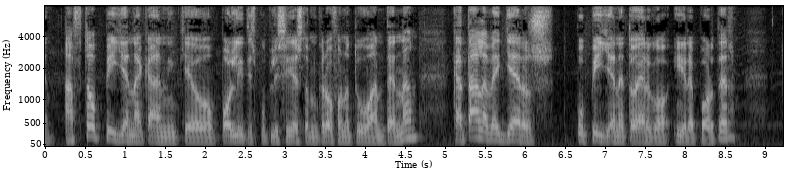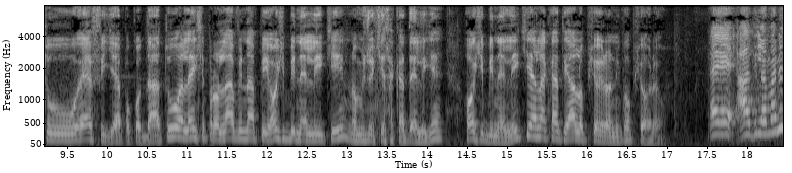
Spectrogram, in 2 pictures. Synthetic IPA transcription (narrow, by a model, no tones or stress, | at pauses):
ɐft̪o̞piʝe̞nɐkɐnice̞opo̞lit̪ispuplisiɐst̪o̞mikɾo̞fo̞no̞t̪uɐnt̪e̞nɐ | kɐt̪ɐlɐveɟe̞ɾo̞s | pupiʝe̞ne̞t̪o̞e̞ɾɣo̞ʔiɾe̞po̞ɾt̪e̞ɾ | t̪ue̞fiʝe̞ɐpo̞ko̞nd̪ɐt̪uɐlɐiçe̞pɾo̞lɐvinɐpio̞çibine̞licino̞mizo̞eciθɐkɐt̪e̞liʝe̞ | o̞çibine̞liciɐlɐkɐt̪iɐlo̞pço̞iɾo̞niko̞pço̞o̰ɾḛo̞̰ | ɐnd̪ilɐɱvɐni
